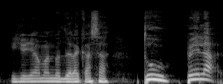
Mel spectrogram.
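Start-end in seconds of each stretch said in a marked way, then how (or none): 1.4-2.2 mock urgent call, louder and higher. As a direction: shout for the owner in a panic. Calling out to the owner. (llamada urgente, más alta y aguda)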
